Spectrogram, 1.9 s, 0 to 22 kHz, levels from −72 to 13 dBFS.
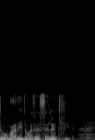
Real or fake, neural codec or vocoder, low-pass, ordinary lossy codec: fake; vocoder, 44.1 kHz, 80 mel bands, Vocos; 7.2 kHz; none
